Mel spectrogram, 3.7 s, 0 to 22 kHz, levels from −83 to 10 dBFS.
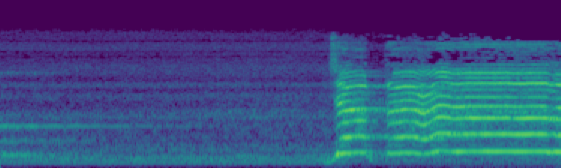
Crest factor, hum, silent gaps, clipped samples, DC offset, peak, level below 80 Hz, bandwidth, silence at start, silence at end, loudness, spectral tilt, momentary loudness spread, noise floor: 14 dB; none; none; under 0.1%; under 0.1%; 0 dBFS; -72 dBFS; 10.5 kHz; 0 s; 0 s; -11 LUFS; -1.5 dB/octave; 4 LU; -41 dBFS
